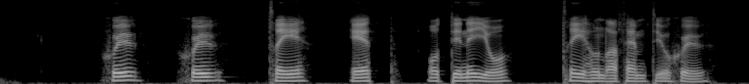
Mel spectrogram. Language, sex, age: Swedish, male, 51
